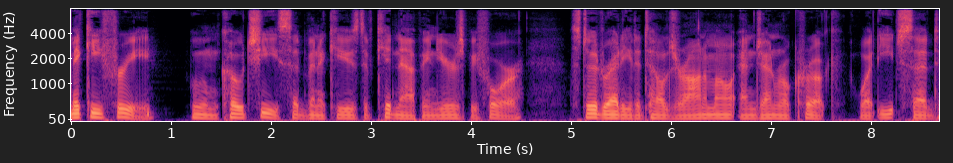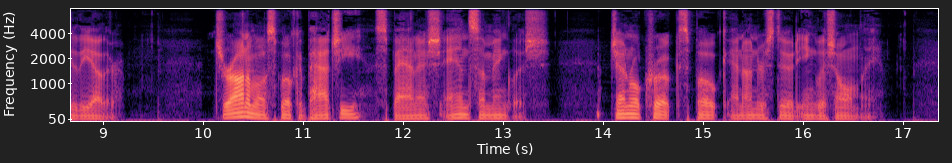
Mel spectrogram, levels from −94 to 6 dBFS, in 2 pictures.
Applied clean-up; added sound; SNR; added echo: neural mask model DeepFilterNet 3.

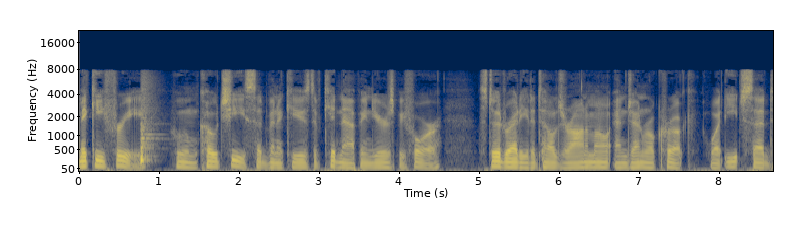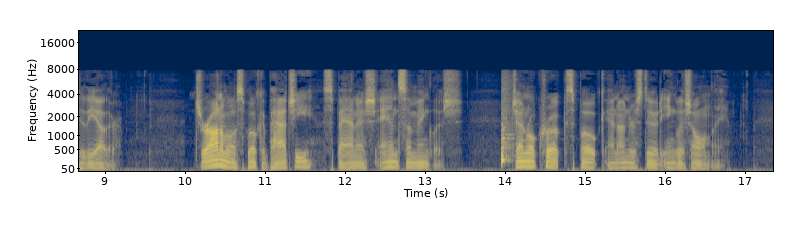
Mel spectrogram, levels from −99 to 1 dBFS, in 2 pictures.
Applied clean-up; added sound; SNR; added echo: none; Snare drum; 7 dB; none.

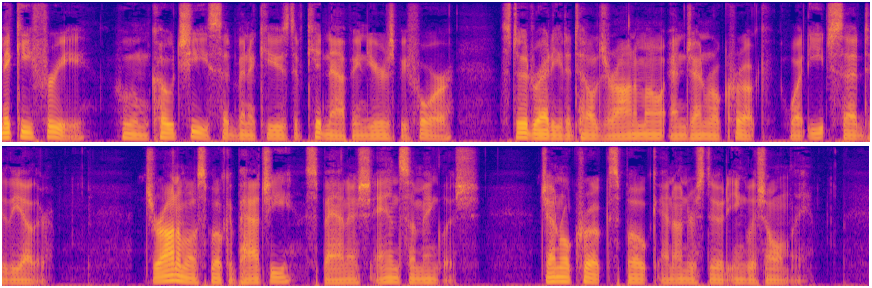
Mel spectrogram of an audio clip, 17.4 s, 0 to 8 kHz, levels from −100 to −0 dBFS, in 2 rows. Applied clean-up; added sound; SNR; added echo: none; none; none; none.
